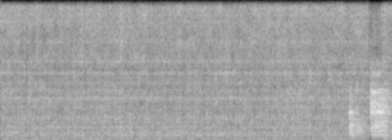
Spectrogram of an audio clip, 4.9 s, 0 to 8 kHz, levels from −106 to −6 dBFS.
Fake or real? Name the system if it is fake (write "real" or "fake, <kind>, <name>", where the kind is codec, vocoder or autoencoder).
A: fake, autoencoder, DAC-VAE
